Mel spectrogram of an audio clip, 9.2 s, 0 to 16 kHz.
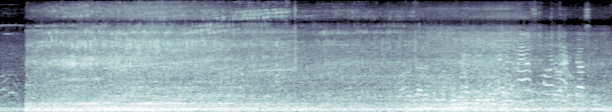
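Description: A 40-year-old Mercedes W124 250D five-cylinder diesel, in the middle of a turbo install, fires up after a brief quiet and runs at a loud, steady, clattering idle close by, with people talking over it.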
